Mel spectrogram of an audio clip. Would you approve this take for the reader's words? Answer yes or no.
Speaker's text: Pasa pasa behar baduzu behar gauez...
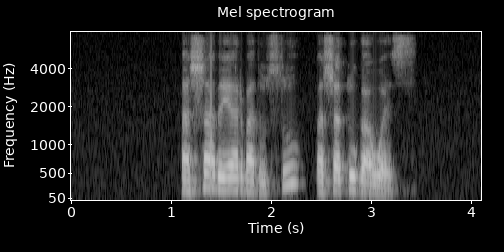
no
